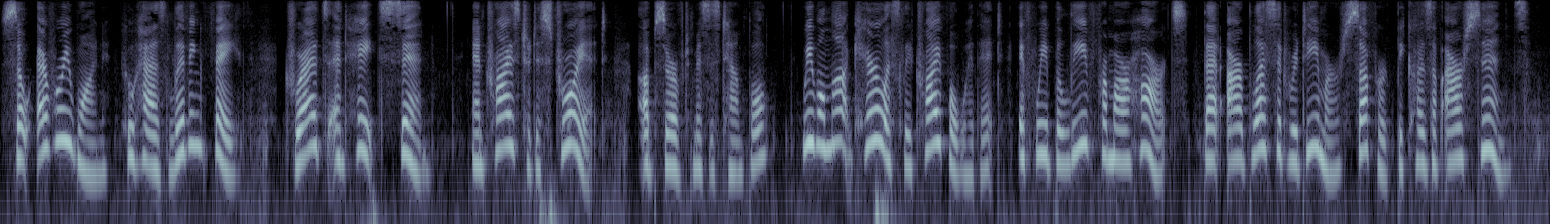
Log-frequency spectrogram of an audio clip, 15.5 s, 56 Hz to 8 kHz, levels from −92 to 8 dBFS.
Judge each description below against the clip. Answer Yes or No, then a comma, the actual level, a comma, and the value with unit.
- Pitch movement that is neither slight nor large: No, wide, 6.6 semitones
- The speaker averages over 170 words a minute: No, average, 160 wpm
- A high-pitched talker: Yes, high, 235 Hz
